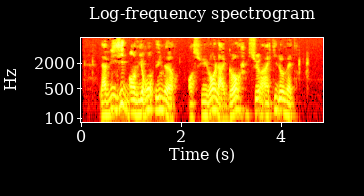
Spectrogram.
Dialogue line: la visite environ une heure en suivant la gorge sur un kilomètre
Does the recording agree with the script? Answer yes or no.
yes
